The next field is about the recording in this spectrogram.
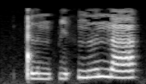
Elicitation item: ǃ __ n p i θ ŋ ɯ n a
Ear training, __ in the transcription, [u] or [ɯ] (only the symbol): ɯ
